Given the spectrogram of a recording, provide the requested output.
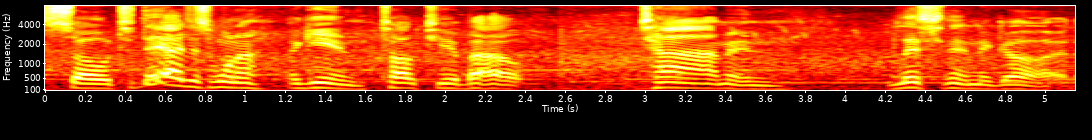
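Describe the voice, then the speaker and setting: Speaking at a moderate pace, a man with a fairly high pitch shows ordinary pitch variation and takes long, frequent pauses. Noticeable background noise runs underneath. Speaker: preacher, church speaker. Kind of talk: sermon-style preaching to camera.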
